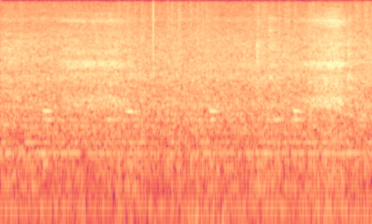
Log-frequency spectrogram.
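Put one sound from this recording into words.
A giant spider's legs patter over snow.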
